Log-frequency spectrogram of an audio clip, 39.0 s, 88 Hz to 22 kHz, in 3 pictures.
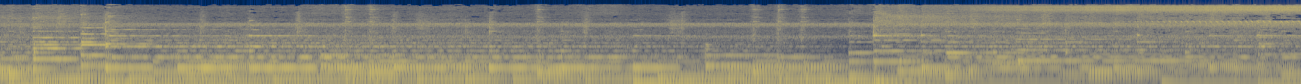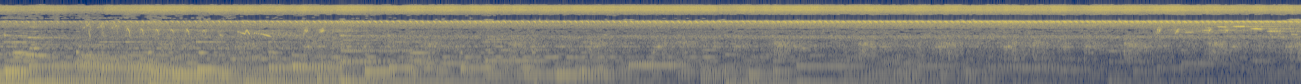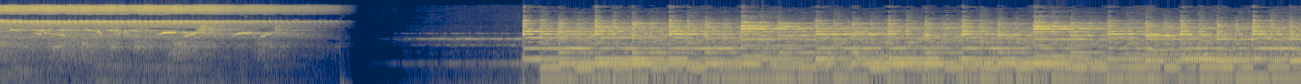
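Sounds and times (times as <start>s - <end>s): soft new-age music: 0.0s - 28.5s
insect drone: 1.5s - 29.5s
bird chirps: 11.8s - 29.5s.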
